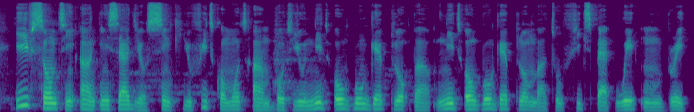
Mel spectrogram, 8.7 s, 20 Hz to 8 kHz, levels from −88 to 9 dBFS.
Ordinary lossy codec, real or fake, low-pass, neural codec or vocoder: none; fake; 7.2 kHz; vocoder, 44.1 kHz, 128 mel bands every 512 samples, BigVGAN v2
